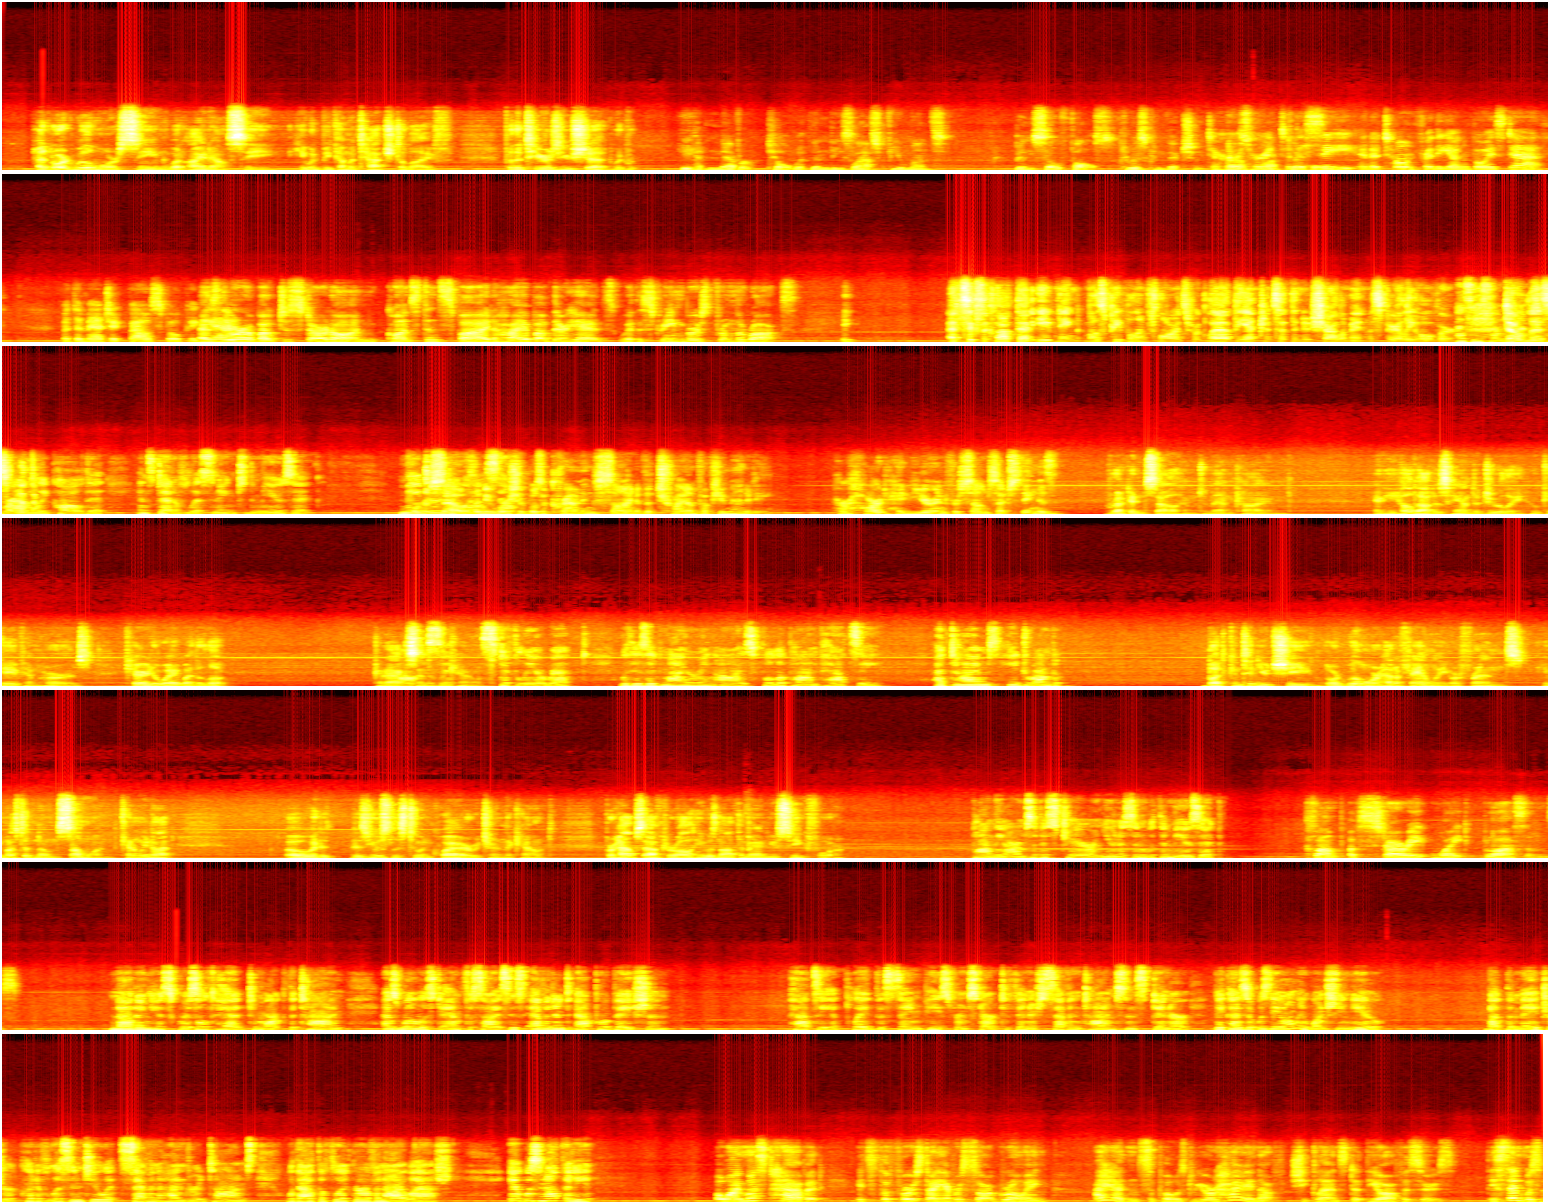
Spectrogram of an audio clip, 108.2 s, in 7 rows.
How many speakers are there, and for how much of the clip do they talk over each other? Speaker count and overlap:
7, about 5%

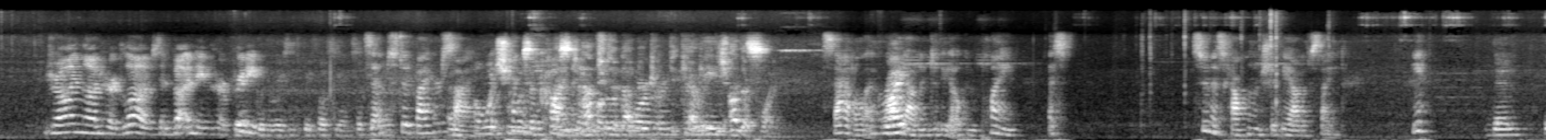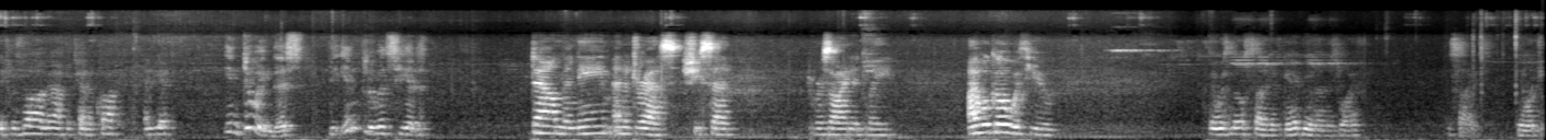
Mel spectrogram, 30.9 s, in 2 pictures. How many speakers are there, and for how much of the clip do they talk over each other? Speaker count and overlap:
5, about 18%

